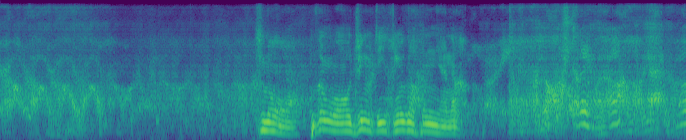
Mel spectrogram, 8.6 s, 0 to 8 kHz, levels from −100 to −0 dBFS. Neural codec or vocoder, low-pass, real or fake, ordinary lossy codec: codec, 24 kHz, 0.9 kbps, WavTokenizer, small release; 7.2 kHz; fake; none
